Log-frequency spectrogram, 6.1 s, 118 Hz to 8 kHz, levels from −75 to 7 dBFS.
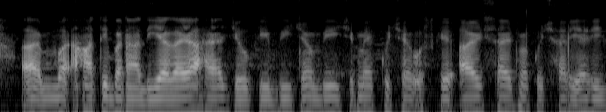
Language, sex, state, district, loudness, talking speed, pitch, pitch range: Hindi, male, Jharkhand, Jamtara, -30 LUFS, 170 wpm, 105 Hz, 100-105 Hz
